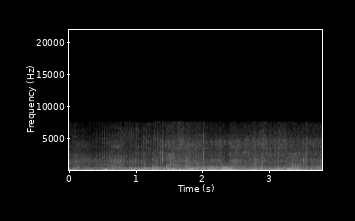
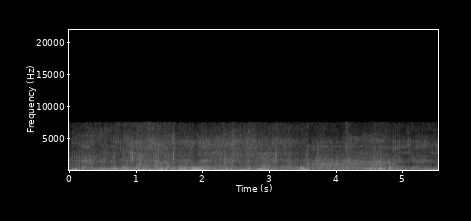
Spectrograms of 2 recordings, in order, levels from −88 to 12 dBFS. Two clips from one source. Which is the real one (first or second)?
first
